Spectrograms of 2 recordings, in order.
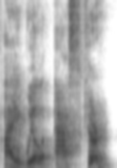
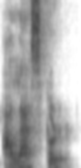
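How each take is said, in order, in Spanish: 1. Cada palabra se dice por separado y completa. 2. 'I will' se une en una sola sílaba contraída. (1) "que cuesta trabajo pronunciar cada uno de los fonemas de cada palabra" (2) "simplemente puedes decir I'll ask her"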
